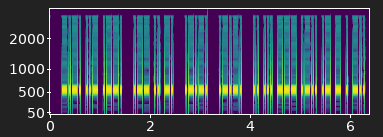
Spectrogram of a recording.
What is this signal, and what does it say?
Morse code, heard as a keyed tone, about 36 wpm, 550 Hz. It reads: CUP WIN <AR> <AR> ISOLATED
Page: News headlines in Morse code at 35 wpm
